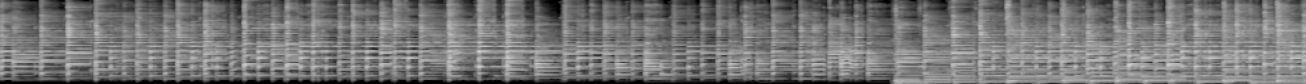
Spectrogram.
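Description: Background music: a fast, busy tune of quick, sharply struck notes, joined by a bass part about nine seconds in.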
